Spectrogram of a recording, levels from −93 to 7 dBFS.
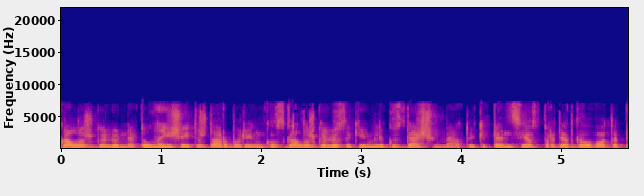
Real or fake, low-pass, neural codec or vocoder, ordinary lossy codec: fake; 7.2 kHz; vocoder, 44.1 kHz, 128 mel bands, Pupu-Vocoder; AAC, 32 kbps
